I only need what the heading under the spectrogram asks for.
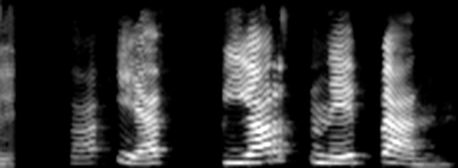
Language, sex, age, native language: Icelandic, female, 7, Icelandic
